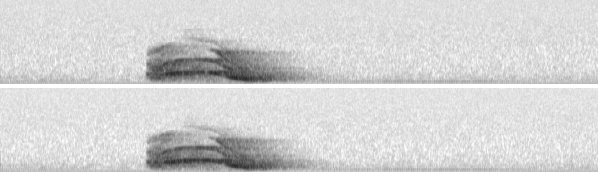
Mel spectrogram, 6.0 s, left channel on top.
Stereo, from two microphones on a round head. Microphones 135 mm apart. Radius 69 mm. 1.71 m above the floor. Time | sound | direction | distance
1.5 | a cat meowing | 10° left (ahead or behind) | 2.5 m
